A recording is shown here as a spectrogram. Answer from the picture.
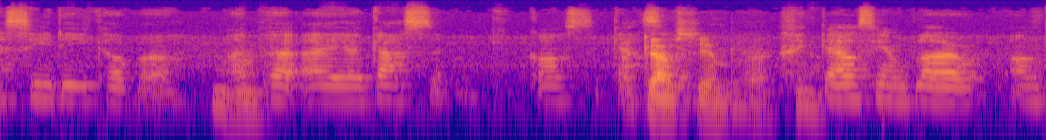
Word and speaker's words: Gaussian: Yeah, with my CD cover, I put a Gaussian blur. Yeah. Gaussian blur on top of it because I've heard it pronounced all sorts of different ways. I've heard it pronounced Gaussian, Gaussian. Yeah, it's Gaussian blur, Gaussian.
